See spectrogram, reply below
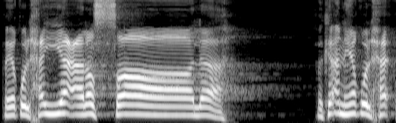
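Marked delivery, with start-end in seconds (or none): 0.3-2.3 "الصلاة" drawn out as "as-saaalaah"; stretched saad. Shown as a demonstration. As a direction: slowly hold the vowel after the s in "الصلاة". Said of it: "يمد الصاد نفسها". (مدّ صاد «الصلاة»: الصااالاه)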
